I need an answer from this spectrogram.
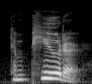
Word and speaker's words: computer: The third syllable has a schwa or a weak vowel sound, der, and it has a fast D sound, der.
